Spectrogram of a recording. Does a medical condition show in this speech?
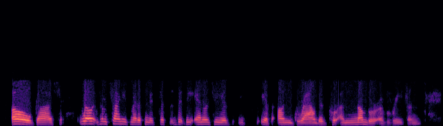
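No.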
